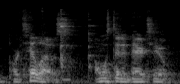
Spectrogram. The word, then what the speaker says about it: Portillo's: past 4 years, saw Portillo's and thought Portillos because the LL. There's a double L. So I'm like, oh yeah, naturally that's how you pronounce it. This is Italian Americans, not Mexican Americans.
